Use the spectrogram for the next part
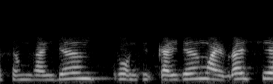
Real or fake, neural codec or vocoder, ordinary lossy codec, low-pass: real; none; AAC, 32 kbps; 3.6 kHz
